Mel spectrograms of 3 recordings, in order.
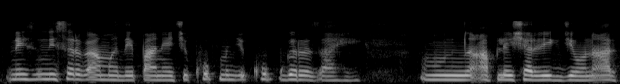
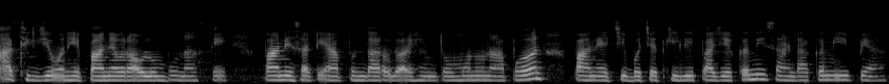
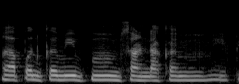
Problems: constant background noise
